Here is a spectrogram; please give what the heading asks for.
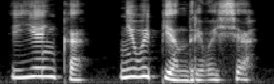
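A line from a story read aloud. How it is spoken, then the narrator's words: Squeaky voice. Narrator (Russian): пропищалась дверь летяга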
